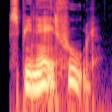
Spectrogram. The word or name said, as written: SPINATFUGLENES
